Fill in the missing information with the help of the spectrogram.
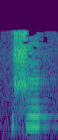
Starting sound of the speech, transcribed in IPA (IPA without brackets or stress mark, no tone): ɕ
